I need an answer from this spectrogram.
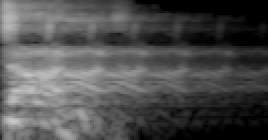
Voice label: last hit pain, faceless void; dota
